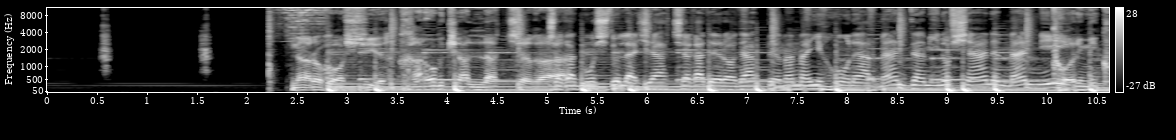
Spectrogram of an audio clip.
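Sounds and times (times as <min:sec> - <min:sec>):
clock ticking: 0:00.5 - 0:00.7, 0:01.5 - 0:01.7
speech: 0:02.4 - 0:10.6.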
